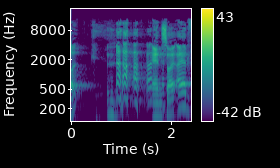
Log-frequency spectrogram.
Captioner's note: both laughing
